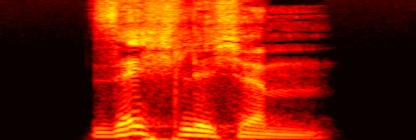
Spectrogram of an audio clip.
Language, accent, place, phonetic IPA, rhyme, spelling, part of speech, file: German, Germany, Berlin, [ˈzɛçlɪçm̩], -ɛçlɪçm̩, sächlichem, adjective, De-sächlichem.ogg
- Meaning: strong dative masculine/neuter singular of sächlich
